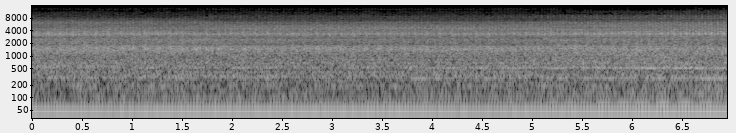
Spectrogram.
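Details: Opel/Chevrolet Astra engine at cold idle just after start, making a quick, fairly steady ticking-knock of about four per second over a hissy background; abnormal cold-start engine noise, source unclear.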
